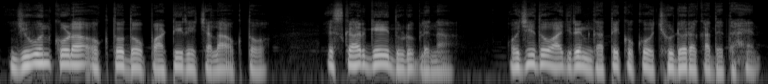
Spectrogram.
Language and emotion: Santali, sad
